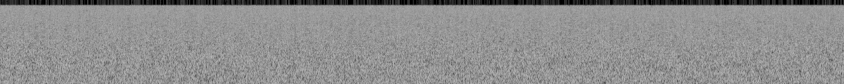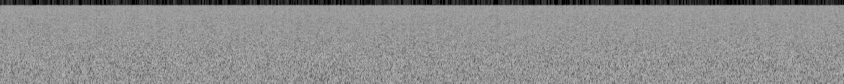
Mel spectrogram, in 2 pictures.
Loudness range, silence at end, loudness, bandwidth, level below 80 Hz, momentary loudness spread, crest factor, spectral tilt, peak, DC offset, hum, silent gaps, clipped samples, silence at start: 0 LU; 0 s; -5 LUFS; over 20 kHz; -32 dBFS; 0 LU; 8 dB; 0 dB/octave; 0 dBFS; under 0.1%; none; none; 0.7%; 0 s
